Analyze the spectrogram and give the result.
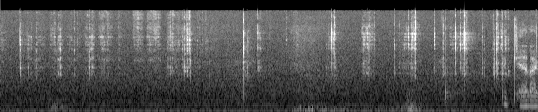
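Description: A small plastic miniature curio shelf with little drawers, picked up at a thrift store, is tapped repeatedly with light, crisp clicks. The taps are bright and high-pitched with almost no ring. They come in irregular bursts against a quiet background, with a soft low rumble near the end.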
